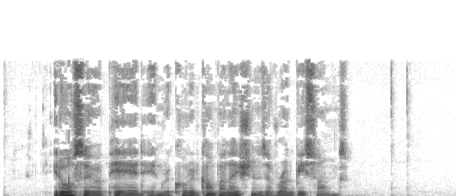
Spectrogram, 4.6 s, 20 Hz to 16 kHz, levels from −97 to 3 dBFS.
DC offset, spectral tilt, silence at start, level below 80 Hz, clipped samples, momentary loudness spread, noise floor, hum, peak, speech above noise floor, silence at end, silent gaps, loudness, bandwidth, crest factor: under 0.1%; -5 dB/octave; 0.55 s; -50 dBFS; under 0.1%; 14 LU; -65 dBFS; none; -8 dBFS; 39 dB; 1.1 s; none; -27 LUFS; 11.5 kHz; 20 dB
